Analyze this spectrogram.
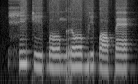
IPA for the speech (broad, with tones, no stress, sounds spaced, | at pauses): h ĩ˦ k i˨ ɓ oː˨ m r oː˦ b i˦ ɓ ɔ˨ p ɛ˦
